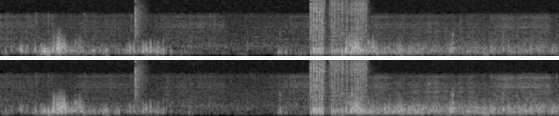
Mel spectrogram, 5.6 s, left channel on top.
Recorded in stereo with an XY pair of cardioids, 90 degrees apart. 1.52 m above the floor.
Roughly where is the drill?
Ahead.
